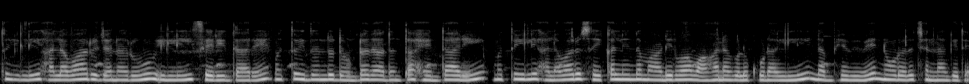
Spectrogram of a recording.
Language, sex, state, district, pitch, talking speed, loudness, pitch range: Kannada, female, Karnataka, Gulbarga, 215 Hz, 120 wpm, -22 LUFS, 205-230 Hz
